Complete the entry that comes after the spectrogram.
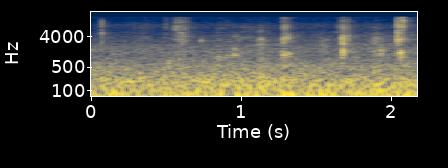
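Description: Close crunching bites into crisp iceberg lettuce, four or five sharp, brittle crunches spaced out over soft chewing, with no talking.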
